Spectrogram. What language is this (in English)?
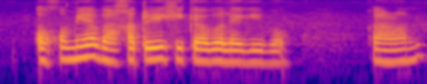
Assamese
